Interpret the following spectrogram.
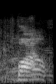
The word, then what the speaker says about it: baht: So you say bot. This is to block. Okay. How do you say money now? Bot. Okay. That if you they pronounce with B, so you're supposed to go B sound.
